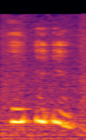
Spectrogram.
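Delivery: high delighted little ooh ooh ooh; thrilled cooing at spotting the helper; excited squeals. Retold or imitated. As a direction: squeal with relief at finding help. Spotting a store helper at last.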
